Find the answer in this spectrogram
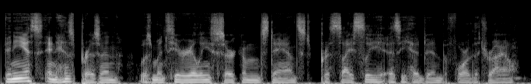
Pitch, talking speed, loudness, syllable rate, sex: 100 Hz, 170 wpm, -21 LUFS, 5.6 syllables/s, male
